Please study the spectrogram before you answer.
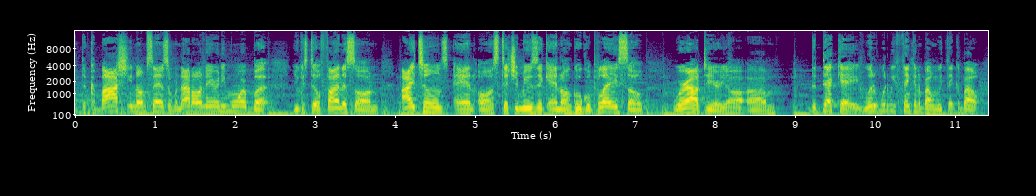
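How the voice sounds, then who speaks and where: A man's voice: a little high, pushed and bright. A man hosting a podcast in a casual, slangy monologue, a little nasal and congested from a cold. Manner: laid-back, slangy, chatty. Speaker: podcast host. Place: home recording booth.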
